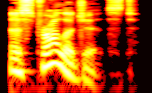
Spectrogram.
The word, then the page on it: astrologist: British English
